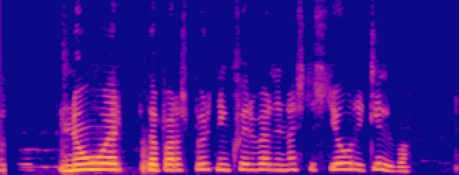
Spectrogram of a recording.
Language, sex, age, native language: Icelandic, female, 12, Icelandic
